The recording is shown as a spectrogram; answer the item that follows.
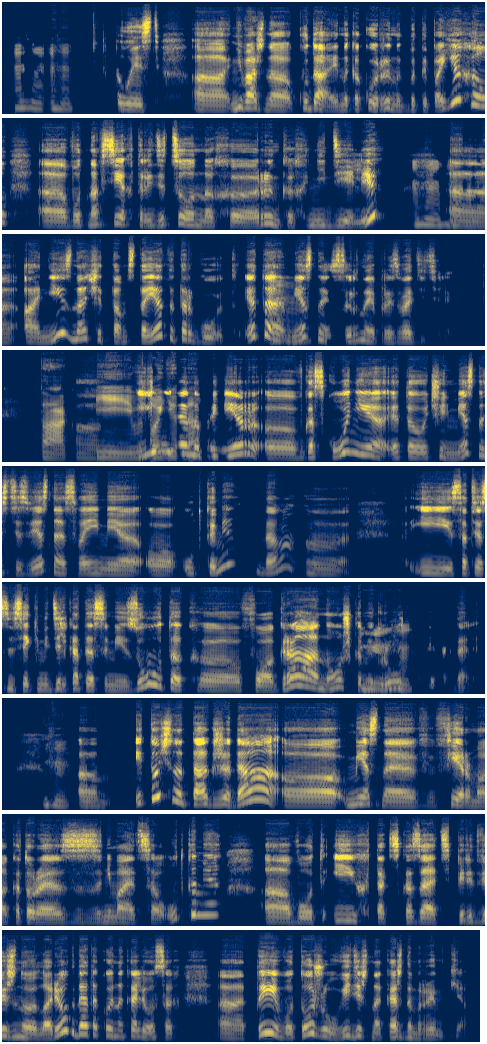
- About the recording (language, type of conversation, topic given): Russian, podcast, Пользуетесь ли вы фермерскими рынками и что вы в них цените?
- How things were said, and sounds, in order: tapping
